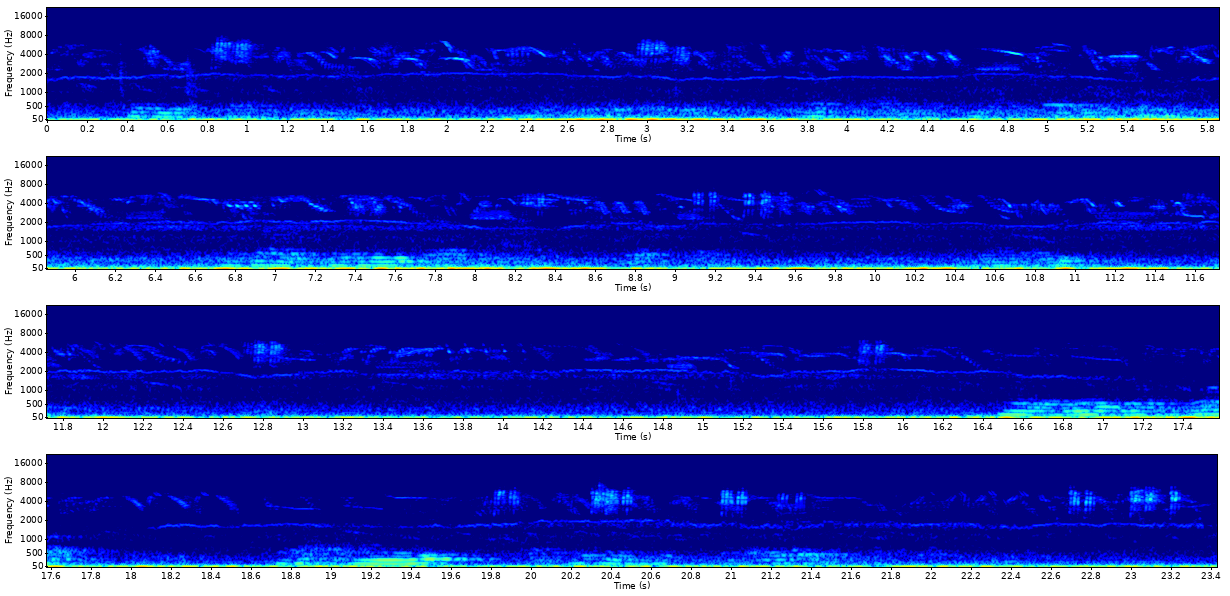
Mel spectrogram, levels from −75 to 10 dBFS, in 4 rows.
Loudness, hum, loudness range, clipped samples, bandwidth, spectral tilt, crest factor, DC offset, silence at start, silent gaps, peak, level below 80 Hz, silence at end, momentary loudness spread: -43 LUFS; none; 6 LU; under 0.1%; 6.6 kHz; -5 dB/octave; 14 dB; under 0.1%; 0 s; none; -10 dBFS; -38 dBFS; 0 s; 8 LU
